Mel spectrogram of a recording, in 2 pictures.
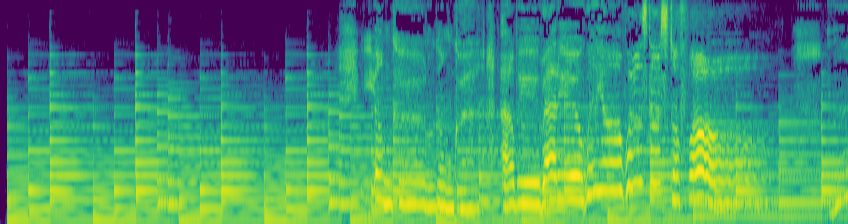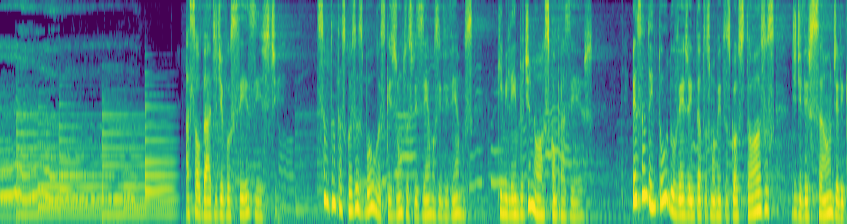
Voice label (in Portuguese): SAUDADES AMIZADE FEM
